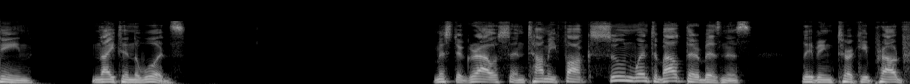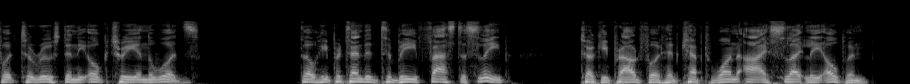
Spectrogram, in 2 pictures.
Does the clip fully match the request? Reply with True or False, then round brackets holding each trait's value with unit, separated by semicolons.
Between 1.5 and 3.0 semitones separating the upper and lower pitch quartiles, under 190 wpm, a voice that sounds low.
True (2.6 semitones; 140 wpm; 115 Hz)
